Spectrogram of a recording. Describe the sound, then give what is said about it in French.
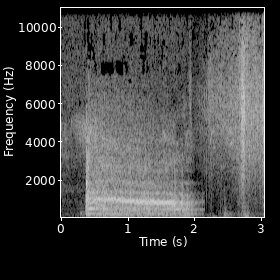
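A person imitates a big bear's growl: one loud, sustained, rough roar lasting under two seconds, then fading into quieter background noise. “Et fais un terrible grognement d'ours.”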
